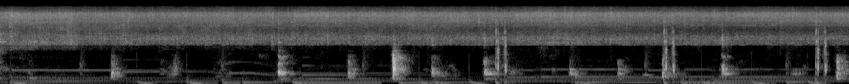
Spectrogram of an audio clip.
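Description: Potato pieces and chopped onion sizzling in hot oil in a non-stick pan: a steady hiss, with scattered sharp clicks of a metal spatula stirring.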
